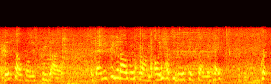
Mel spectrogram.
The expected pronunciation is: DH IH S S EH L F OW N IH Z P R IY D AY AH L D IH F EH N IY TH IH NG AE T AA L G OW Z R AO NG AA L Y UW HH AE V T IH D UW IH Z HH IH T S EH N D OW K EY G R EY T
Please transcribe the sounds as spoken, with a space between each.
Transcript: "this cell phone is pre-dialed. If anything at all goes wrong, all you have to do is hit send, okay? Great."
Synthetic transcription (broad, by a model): DH IH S S EH L F OW N IH Z P R IY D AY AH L IH F EH N IY TH IH NG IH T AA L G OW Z R AO NG AA L Y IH HH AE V T IH D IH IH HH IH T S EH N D OW K EY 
